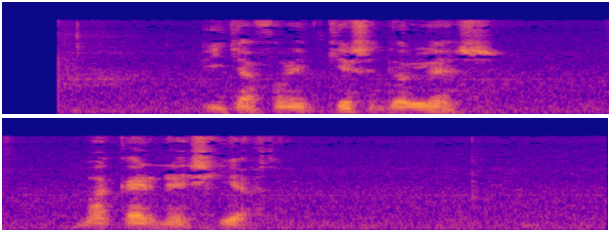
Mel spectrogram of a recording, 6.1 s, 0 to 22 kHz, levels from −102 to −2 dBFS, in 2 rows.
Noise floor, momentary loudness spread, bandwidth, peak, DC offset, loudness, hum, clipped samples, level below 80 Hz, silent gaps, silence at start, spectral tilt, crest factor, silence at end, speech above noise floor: -59 dBFS; 22 LU; 11.5 kHz; -14 dBFS; under 0.1%; -32 LUFS; none; under 0.1%; -64 dBFS; none; 0.3 s; -2.5 dB/octave; 22 dB; 0.4 s; 27 dB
